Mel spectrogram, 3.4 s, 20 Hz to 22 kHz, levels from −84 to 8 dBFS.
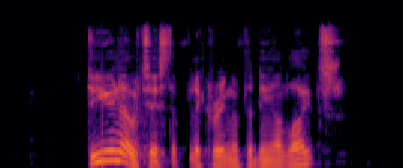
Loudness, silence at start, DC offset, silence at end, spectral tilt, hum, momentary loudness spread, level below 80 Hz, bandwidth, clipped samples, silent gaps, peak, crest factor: -26 LUFS; 0.75 s; under 0.1%; 0.5 s; -4.5 dB/octave; none; 9 LU; -62 dBFS; 12.5 kHz; under 0.1%; none; -10 dBFS; 18 dB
